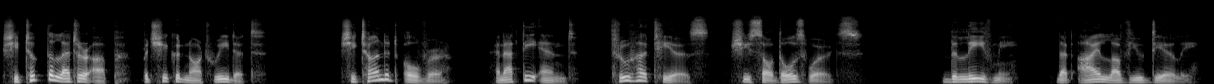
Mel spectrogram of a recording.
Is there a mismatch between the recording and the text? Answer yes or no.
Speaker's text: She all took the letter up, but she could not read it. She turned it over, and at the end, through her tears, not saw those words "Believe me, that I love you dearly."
yes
